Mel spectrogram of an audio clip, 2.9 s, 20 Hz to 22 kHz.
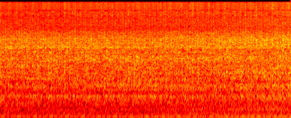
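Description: Dodge Ram 2500 SLT 4x4 with a 5.9L high-output turbo Cummins diesel idling smoothly, a constant low, heavy rumble heard up close with no knocks or talk.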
